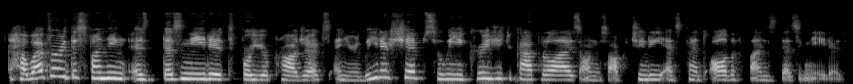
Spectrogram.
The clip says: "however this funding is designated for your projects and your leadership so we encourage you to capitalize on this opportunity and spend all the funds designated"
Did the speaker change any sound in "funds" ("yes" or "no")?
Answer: no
